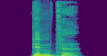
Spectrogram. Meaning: inflection of dimmen: 1. first/third-person singular preterite 2. first/third-person singular subjunctive II
- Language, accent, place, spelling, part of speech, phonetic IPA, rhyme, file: German, Germany, Berlin, dimmte, verb, [ˈdɪmtə], -ɪmtə, De-dimmte.ogg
